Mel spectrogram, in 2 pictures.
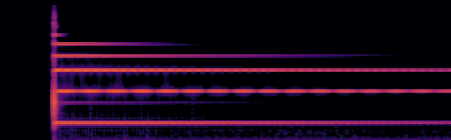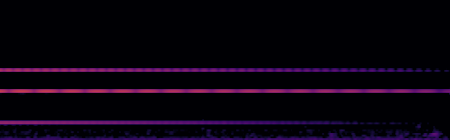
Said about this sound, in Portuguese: Agora, ao toque do sino, vamos começar.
